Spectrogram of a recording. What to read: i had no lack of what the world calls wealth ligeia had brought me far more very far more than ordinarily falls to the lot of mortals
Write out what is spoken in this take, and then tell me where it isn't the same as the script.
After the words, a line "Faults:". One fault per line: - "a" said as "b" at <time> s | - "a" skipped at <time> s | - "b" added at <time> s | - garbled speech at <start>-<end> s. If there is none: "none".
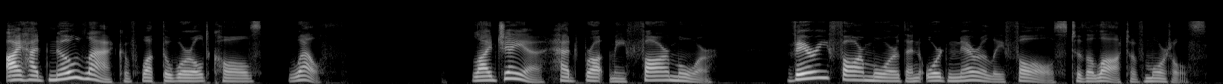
i had no lack of what the world calls wealth ligeia had brought me far more very far more than ordinarily falls to the lot of mortals
Faults:
none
